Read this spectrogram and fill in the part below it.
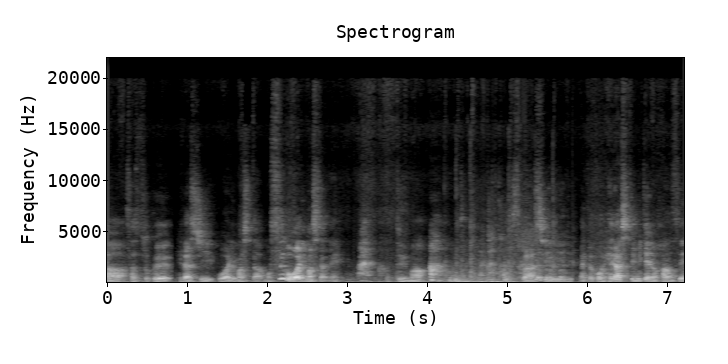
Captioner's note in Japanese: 笑い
